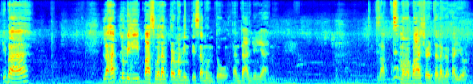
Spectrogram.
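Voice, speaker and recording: A man's voice: medium pitch, unhurried, pauses often, soft background music. A man hosting a casual livestream, talking animatedly and rhetorically, mixing in English phrases. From Philippines. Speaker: livestream host.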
